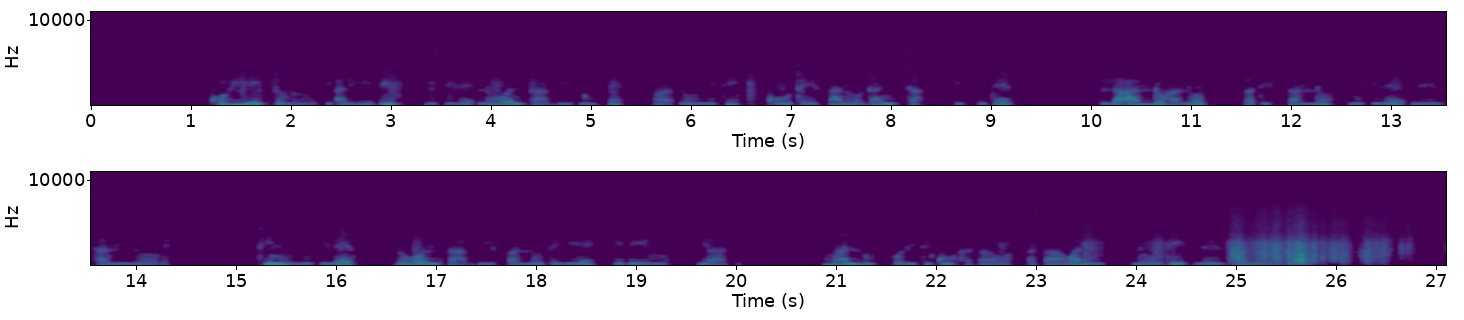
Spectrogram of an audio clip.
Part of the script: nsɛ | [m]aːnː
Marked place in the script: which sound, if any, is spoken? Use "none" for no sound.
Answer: m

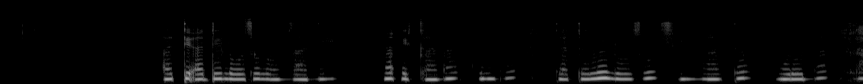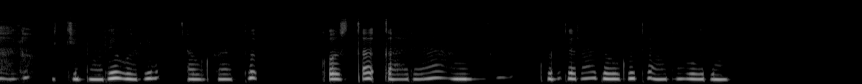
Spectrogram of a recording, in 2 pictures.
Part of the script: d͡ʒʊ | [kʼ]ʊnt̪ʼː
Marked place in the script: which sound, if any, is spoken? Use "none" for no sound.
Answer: kʼ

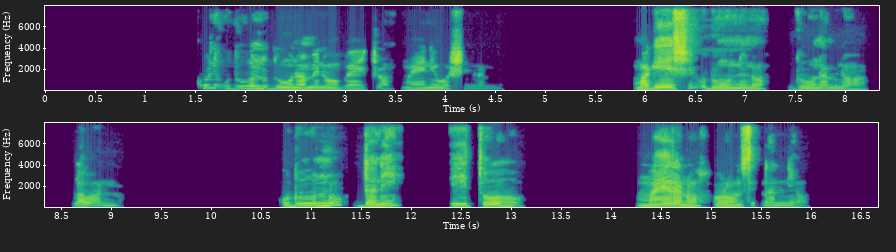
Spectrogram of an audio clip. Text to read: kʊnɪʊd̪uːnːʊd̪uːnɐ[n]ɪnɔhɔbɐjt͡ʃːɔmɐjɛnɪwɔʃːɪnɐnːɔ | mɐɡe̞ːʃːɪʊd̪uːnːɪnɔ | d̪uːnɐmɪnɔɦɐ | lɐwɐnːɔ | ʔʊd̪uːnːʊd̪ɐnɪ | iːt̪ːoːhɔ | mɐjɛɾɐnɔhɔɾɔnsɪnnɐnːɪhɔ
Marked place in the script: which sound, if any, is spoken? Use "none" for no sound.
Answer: m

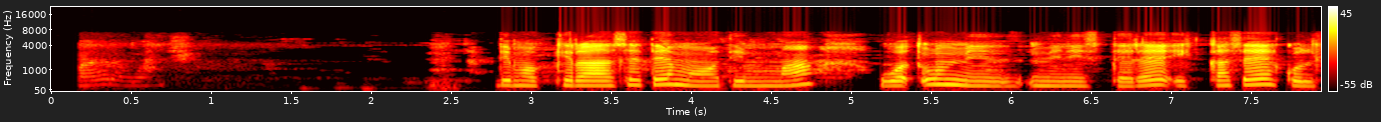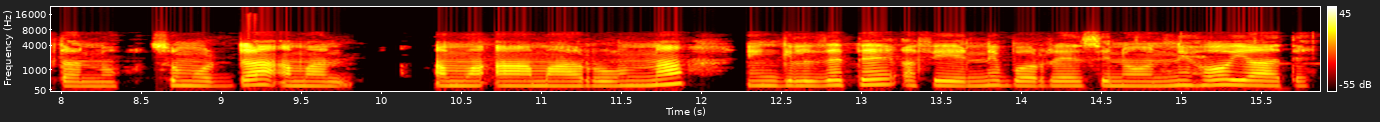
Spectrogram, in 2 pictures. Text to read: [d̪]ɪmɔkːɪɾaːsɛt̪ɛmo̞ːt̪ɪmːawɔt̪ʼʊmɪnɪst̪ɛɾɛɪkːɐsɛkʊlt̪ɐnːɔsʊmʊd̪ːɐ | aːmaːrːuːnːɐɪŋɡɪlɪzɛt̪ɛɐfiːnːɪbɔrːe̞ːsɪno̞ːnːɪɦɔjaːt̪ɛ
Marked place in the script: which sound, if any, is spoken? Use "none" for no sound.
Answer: d̪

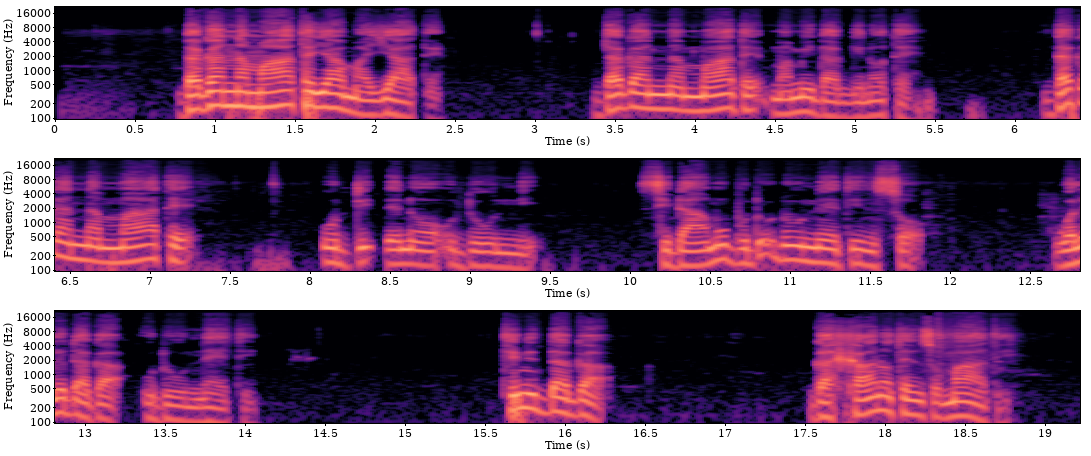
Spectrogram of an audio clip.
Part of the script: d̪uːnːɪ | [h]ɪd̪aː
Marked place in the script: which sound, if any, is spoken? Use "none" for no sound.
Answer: s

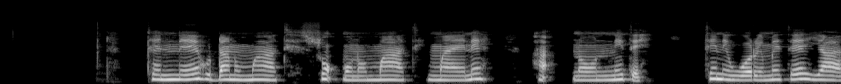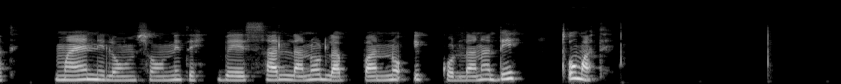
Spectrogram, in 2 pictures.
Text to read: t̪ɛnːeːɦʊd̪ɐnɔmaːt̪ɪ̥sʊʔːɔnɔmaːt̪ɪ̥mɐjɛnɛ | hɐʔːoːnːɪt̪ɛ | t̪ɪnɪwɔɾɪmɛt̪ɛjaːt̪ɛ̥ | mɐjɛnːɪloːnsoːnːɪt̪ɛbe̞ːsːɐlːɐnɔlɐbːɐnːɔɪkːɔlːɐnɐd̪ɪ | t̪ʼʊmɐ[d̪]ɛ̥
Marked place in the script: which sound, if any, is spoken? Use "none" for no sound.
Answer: t̪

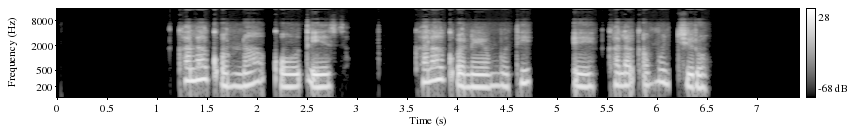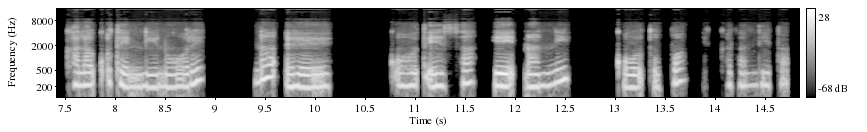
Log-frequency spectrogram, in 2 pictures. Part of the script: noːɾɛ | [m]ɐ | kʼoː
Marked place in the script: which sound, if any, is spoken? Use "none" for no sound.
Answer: n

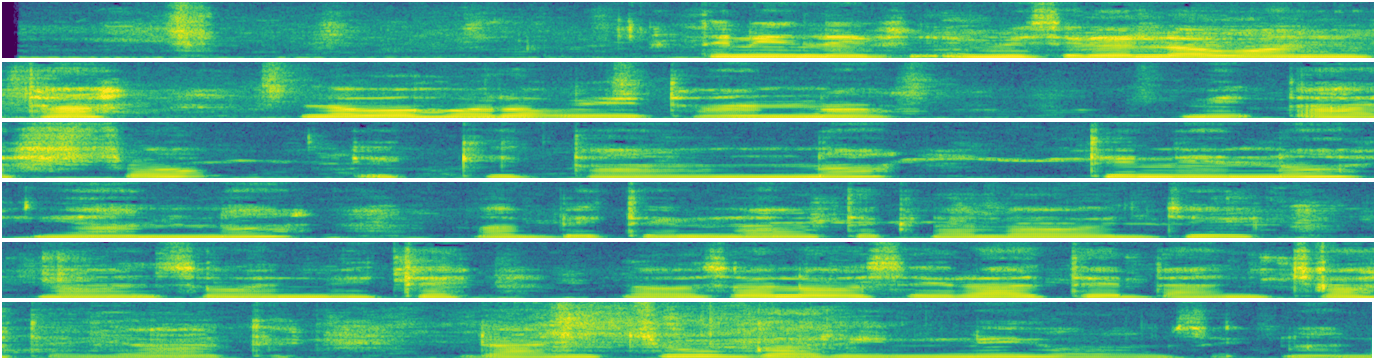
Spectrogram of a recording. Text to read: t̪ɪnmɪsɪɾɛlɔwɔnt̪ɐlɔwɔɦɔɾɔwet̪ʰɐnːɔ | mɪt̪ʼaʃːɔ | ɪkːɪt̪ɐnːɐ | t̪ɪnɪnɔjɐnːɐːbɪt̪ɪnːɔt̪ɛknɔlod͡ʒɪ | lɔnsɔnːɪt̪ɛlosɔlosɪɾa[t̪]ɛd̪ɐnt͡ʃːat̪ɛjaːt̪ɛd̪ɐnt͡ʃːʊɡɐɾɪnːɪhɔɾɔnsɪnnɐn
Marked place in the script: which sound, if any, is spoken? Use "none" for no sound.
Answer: t̪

